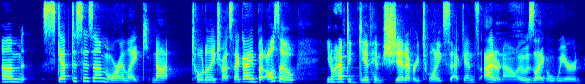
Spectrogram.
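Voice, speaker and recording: A woman co-hosting a podcast, talking casually with halting restarts and frequent swearing. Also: on the high side, sharp tone. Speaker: podcast co-host. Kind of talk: casual chat about a horror film.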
